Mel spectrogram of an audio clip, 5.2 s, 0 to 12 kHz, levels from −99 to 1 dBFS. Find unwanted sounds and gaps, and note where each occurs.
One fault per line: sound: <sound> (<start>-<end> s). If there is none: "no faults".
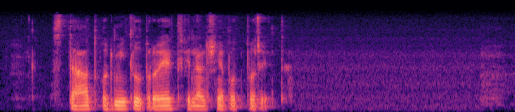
no faults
